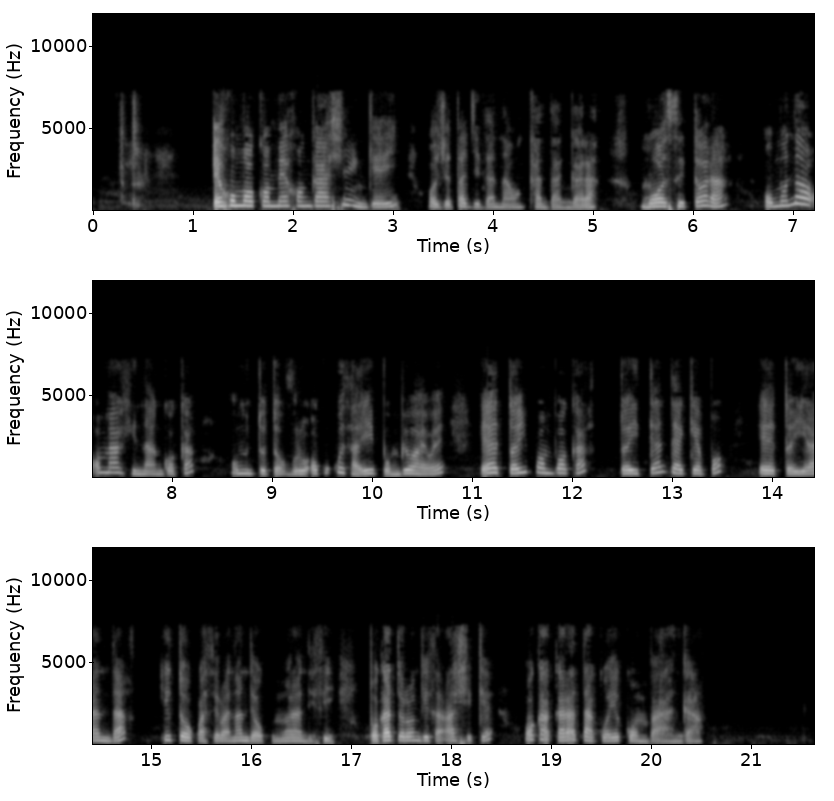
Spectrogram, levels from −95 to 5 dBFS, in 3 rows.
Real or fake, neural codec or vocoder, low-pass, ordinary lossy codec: fake; codec, 16 kHz, 8 kbps, FunCodec, trained on LibriTTS, 25 frames a second; 7.2 kHz; AAC, 48 kbps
